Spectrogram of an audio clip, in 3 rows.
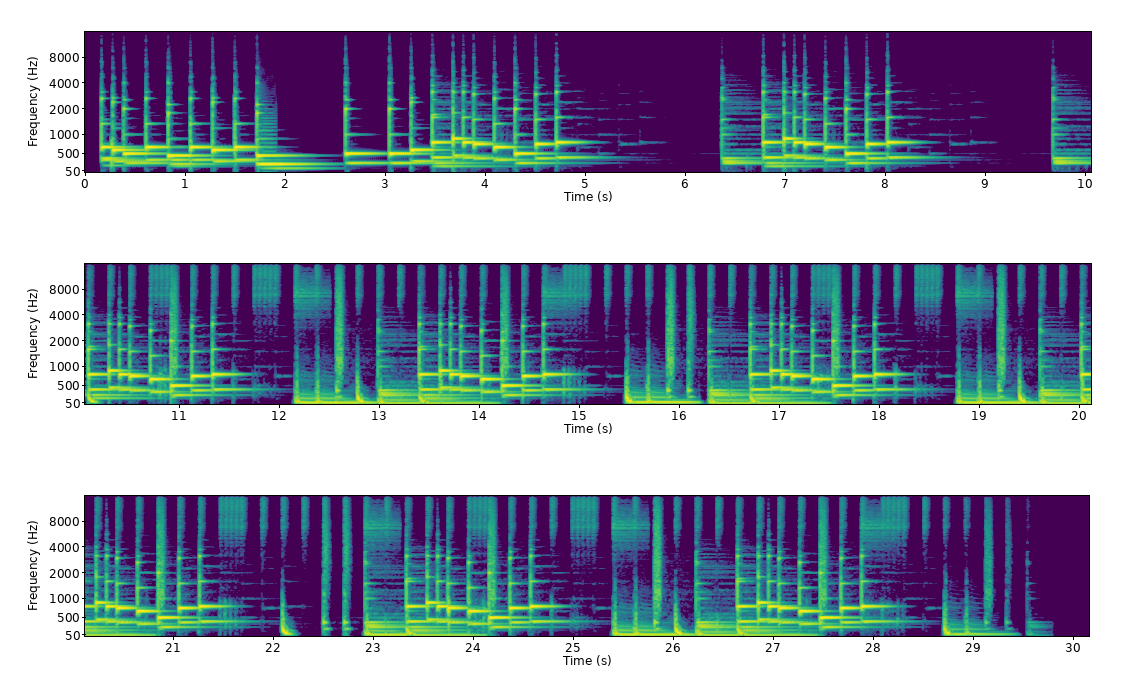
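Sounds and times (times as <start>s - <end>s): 
marimba remix: 0.1s - 5.2s, 6.4s - 8.5s, 9.7s - 29.7s.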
